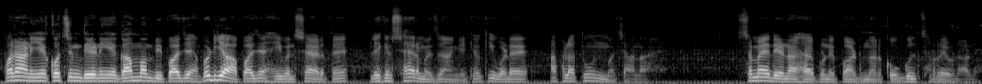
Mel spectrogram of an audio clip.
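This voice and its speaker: A middle-aged man with a Haryanvi accent gives preachy, emphatic social commentary as a channel host, swinging between loud outbursts and muttered asides. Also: medium pitch, fairly quick.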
